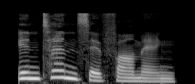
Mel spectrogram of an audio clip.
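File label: "intensive farming", British; Flora and fauna, agriculture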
